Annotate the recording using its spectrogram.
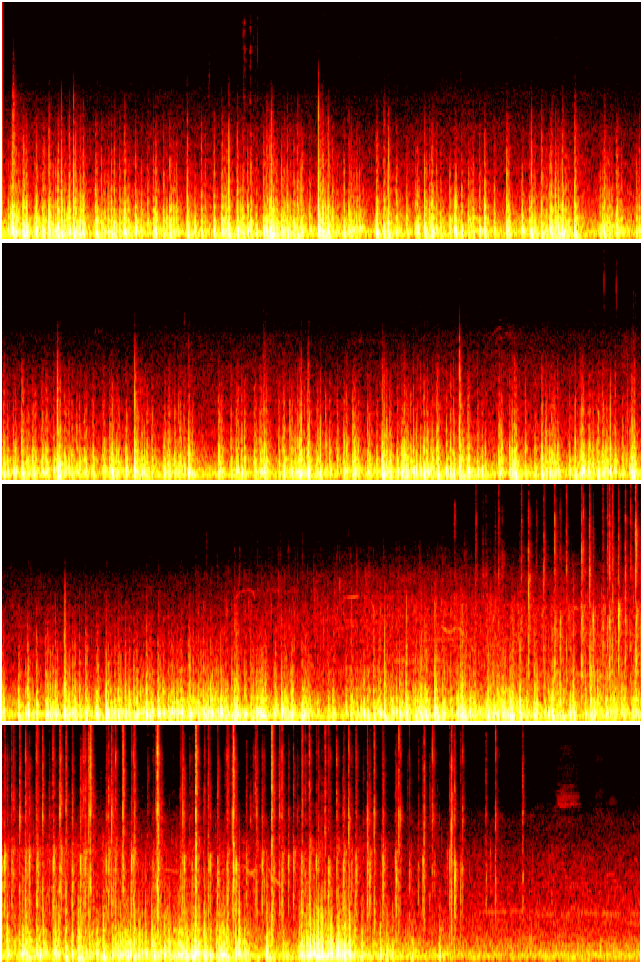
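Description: A fireworks finale: a rapid, near-continuous barrage of shell bursts, heard from far off as a dense run of deep booms. Sharper crackling reports join in for the last several seconds before the barrage dies away just before the end.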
